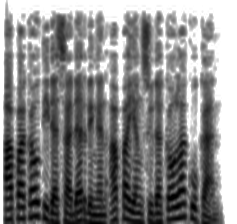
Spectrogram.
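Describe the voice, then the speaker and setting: Casting: rich, haughty young executive, drama dub, lighter-pitched, cool delivery, close dry recording. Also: male voice, expressive, racing, fairly bright tone, no echo. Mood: disgusted, cold. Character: arrogant wealthy young male executive, possessive boyfriend. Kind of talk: dubbed modern romance drama.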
